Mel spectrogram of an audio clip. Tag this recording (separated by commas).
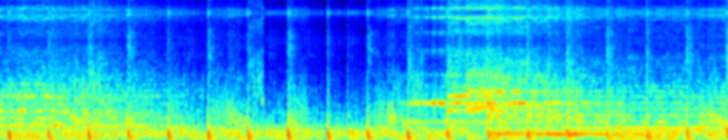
Music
